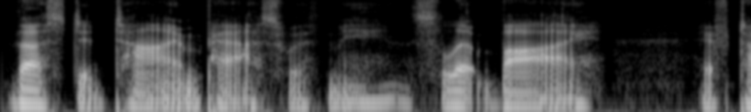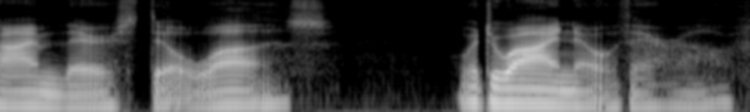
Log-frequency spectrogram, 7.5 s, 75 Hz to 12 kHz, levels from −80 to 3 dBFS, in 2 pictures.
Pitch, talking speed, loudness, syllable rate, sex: 100 Hz, 150 wpm, -22 LUFS, 3.4 syllables/s, male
